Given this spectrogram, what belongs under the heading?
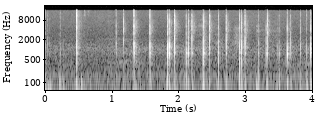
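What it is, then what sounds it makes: Fingernails tapping on a tablet glass screen. Long nails tap and scratch on the black glass touchscreen of an iPad held at an angle. About nineteen sharp, dry clicks land in an irregular rhythm, each with a brief bright tick and a short glassy tone near 800 Hz. Faint scratching sits between the taps over a quiet background.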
